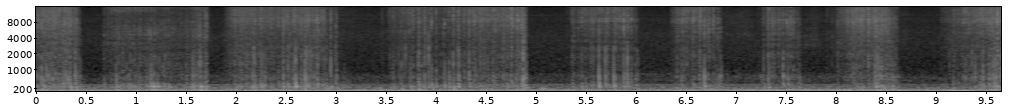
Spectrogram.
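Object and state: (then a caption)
Carpet scratched with fingernails. Long nails scratch across a beige, textured floor carpet with a soft textile pile, making bursts of dry, bright rasping that stop and start in short pauses. A steady low hum runs underneath throughout.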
